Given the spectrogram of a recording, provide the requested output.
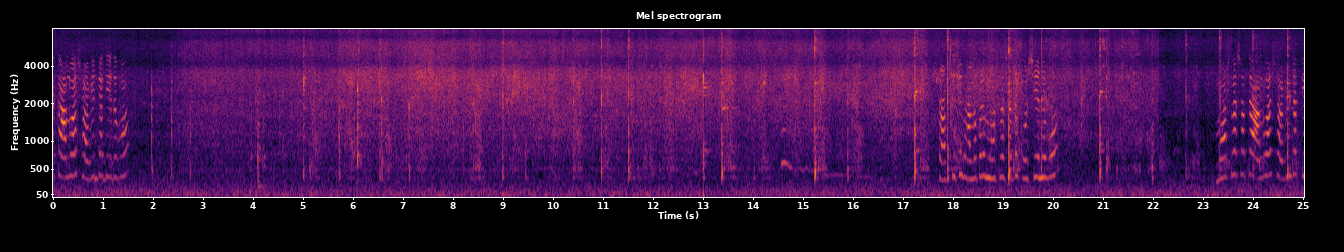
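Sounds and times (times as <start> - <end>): food sizzling in oil: 0.0 - 25.0
metal spatula scraping pan: 8.3 - 25.0.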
